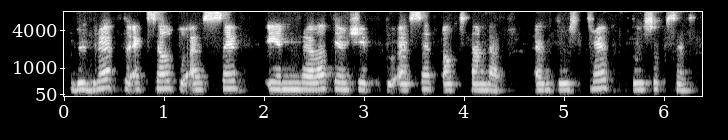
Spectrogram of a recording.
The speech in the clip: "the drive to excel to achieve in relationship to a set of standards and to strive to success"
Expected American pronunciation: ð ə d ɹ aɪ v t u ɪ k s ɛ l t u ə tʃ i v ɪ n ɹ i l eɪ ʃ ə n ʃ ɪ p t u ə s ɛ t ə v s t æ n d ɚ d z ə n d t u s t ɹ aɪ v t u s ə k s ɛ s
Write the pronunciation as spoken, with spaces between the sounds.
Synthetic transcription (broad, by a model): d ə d ɹ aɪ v t u ɪ k s ɛ l t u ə s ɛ f ɪ n ɹ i l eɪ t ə n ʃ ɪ p t u ə s ɛ t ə f s t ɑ n d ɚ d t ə n t u s t ɹ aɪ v t u s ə k s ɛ s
